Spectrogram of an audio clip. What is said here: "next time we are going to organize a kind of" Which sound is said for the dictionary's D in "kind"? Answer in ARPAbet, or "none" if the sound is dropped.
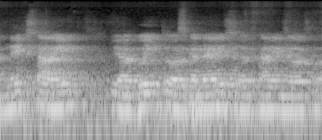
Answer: none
